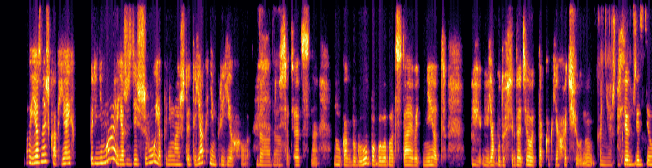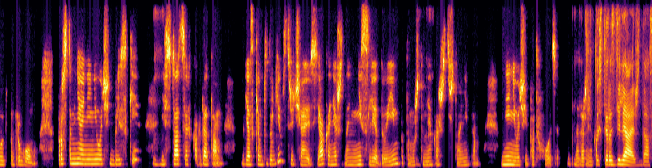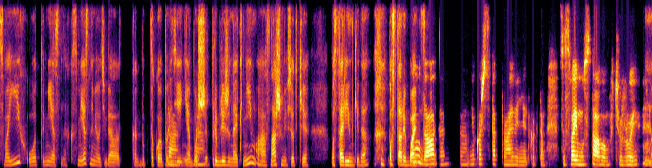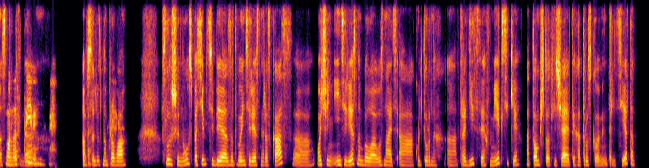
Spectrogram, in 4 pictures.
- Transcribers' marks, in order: tapping; chuckle; laughing while speaking: "чужой монастырь"
- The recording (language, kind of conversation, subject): Russian, podcast, Когда вы впервые почувствовали культурную разницу?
